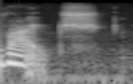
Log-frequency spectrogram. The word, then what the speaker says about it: Reich: 是美国的极简主义作曲家 Steve Reich，S T E V E R E I C H。也有人会念 Reich，不过我以前在美国求学的时候，大部分的人是念 Reich。嗯，那既然他是美国作曲家的话，美国人怎么念我们就怎么念吧。以下我会简称他为 Reich。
